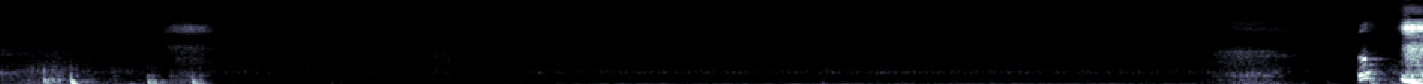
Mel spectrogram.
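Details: Several short sneezes and gasping breaths separated by a long quiet gap; intense allergic sneezing fit.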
